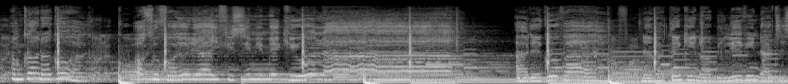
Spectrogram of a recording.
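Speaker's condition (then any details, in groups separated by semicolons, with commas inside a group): No condition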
